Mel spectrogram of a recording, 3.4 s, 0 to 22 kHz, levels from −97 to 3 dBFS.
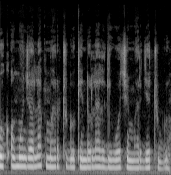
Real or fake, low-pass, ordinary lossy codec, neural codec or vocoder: real; 19.8 kHz; none; none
